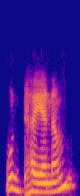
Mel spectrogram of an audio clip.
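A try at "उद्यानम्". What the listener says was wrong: There is no Mahaprana.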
